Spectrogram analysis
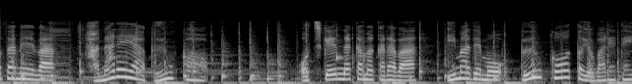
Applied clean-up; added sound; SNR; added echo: none; none; none; none.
